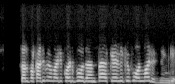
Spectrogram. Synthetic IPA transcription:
sɐlp̬ɐkɐɽimemaːɽikɔɽboːd̪ɐɐnt̪ɐkeːɭikːepʰoːnmaːɽid̪niŋɡe

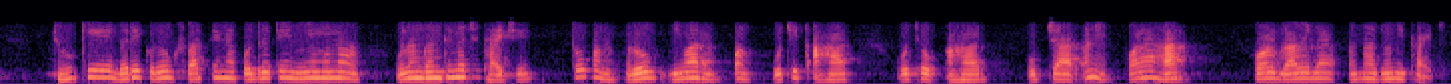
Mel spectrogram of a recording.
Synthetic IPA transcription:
d͡ʒoked̪əɾekɾoɡsʋast̪ʰjənakud̪ɾət̪inijəmona | uləŋɡənt̪ʰinəd͡ʒt̪ʰajt͡ʃʰe | t̪opəɳɾoɡniʋaɾəɳpəɳ | ut͡ʃit̪a̰ɦaɾ | ot͡ʃʰokaɦaɾ | up̚t͡ʃaɾə̰nefəɭaɦaɾ | fəɭɡaʋelaənad͡ʒonit̪ʰa̰jt͡ʃʰe̥

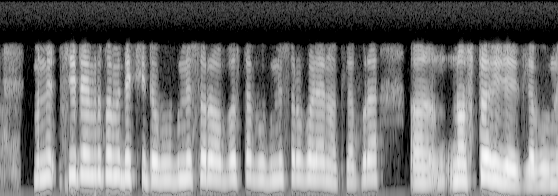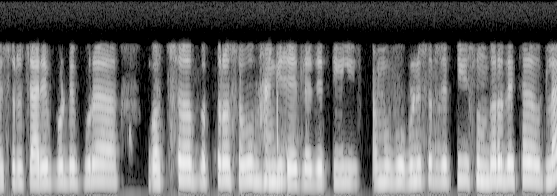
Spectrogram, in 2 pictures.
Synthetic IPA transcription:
manesiʈajmɾet̪ɔmed̪ekʰit̪ʰɔbʱubnesɔɾɔːbɔst̪ʰabʱubnesɔɾubʱɔɭjanɔt̪ʰilapuɾa | nɔsʈɔɦojd͡ʒajt̪ʰilabʱubnesɔɾɔt͡ʃaɾep̬oʈepuɾa | ɡɔt͡ʃʰɔpɔt̪ɾɔsɔbubʱaŋɡid͡ʒajt̪ʰilad͡ʒet̪iiamɔbʱubʱnesɔɾɔd͡ʒet̪ikisund̪ɔɾɔd̪ekʰad͡ʒawt̪ʰila

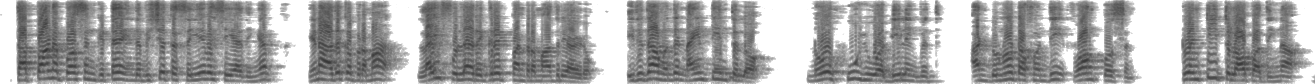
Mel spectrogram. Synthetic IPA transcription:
t̪ɐpːaːnɐpɐɾsɐnkɪʈːɐɪnd̪ɐʋɪʂɐjɐt̪ːɐsɛjːɐʋeːsɛjːaːðiːŋɡɐ | eːnːaːɐðɯkːɐp̬ːɯɾɐmaː | lɐɪfɪlːaɾɪɡɾɛʈ̚pɐɳːɾɐmaːðɪɾiaːjɪɽʊ̃ | ɪðɯt̪ãːʋɐnd̪ɯnɐɪɳʈiːnt̪lɔː | noːhuːjuːaːɾɖiːlɪ̃ŋɡʋɪd̪ | ɐ̃ɳɖɖʊnoːʈɐfɐ̃nd̪iɾɔːŋɡ̚pɐɾsɐn | ʈʊʋɛɳʈit̪ːlɔːpaːɾt̪iːŋɡɐnːaː

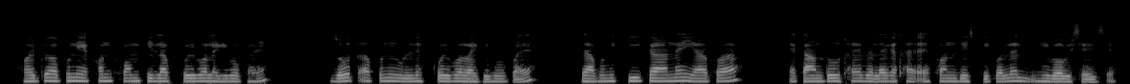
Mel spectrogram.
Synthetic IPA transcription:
hɔjtʊapuniɛkʰɔnpʰɔmpʰilap̚koɹibɔlaɡibɔpaɹɛ | zota̰puniulːekkoɹibɔlaɡibɔpaɹɛ | zɛap̬unikikaɹɔnɛijaɹpɔɹa | ɛkawntʊʊtʰajɛbɛlakatʰaʔɛ̰kʰɔndistikɔlɛnibɔbisaɹisɛ̰

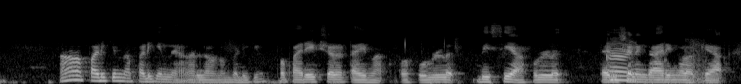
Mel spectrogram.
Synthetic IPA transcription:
aːpɐʈʰikʲːunːɐpɐʈʰikʲːunːɐða̰ːɳɐlːoːɳːompɐʈʰikʲːumɐpːoːpɐɾiːkʂɐɽɐʈɐjma̰ːʔɐpːoːfuɭːɨbisiaːfuɭːɨ | ʈenʂɐnumkaːɾjɐŋːɐɭo̞kːejaː

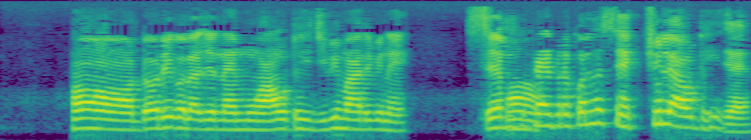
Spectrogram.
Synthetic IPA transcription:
ɦɔ̃ɖɔɾiɡɔlad͡ʒenaɦĩmũawʈɦɦid͡ʒibʱimaɾibinaj̃ | sebʈajbɔɾkɔɾileseɛk̚t͡ʃuəliawʈɦid͡ʒae

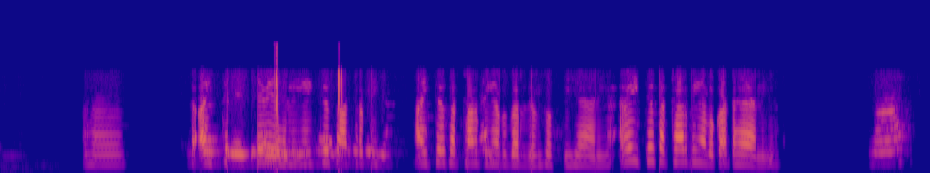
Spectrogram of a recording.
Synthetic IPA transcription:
ɦãː | t̪eʔaɪt̪ʰːeɪt̪ʰːeːʋeːɦniːãːɪt̪ʰːesaʈʰɾəpiã | ɪt̪ʰːeːsəʈʰːãːɾʊpɪːãːt̪õːd̪əɾd͡ʒənsəst̪iːɦɛːnɪjãːʔəeːɪt̪ʰːeːsəʈʰːaːɾəpijãːt̪õːkəʈɦɛːaːniːã̰ː | a

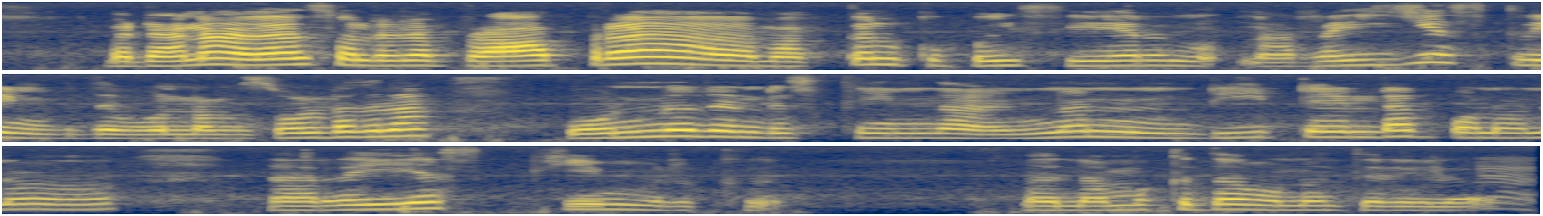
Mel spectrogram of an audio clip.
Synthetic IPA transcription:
bɐʈːaːnaːðaːðsɔlɾɐðlãːpɾaːpɐɾaːmɐkːɐɭɯkːɯpoːjiseːɾɐnʊ̃nɪɾɐjɐskɾiːmðɯnɐmːɐsɔlrɾɐðɯlãːɔnːɯɾɛɳɖɯskɾiːmt̪ãːɛnːaːɖiːʈːeːlʈãːpoːnɯːnaː | nɪɾɐjɐskɾiːmɪɾɯkːɯ | ɐðɯnɐmɐkːɯt̪ãːɔnːɯt̪ɛɾɪjɯlɐ

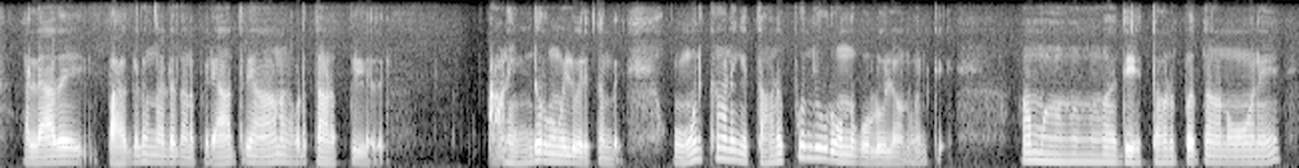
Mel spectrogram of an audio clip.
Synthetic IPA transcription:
ɐlːaːðepɐɡɐlɐmnɐlːɐt̪ɐɳɨpːɨɾaːt̪rijaːɳɨɐʋiɽe̞t̪ɐɳɐpːilːɐ̰ðɨ̰ | aːɳeend̪ɐruːmiloɾut̪ːɐɳɖɨ̰o̞ːnkːaːɳeŋɡilt̪ɐɳupːɨɐɲd͡ʑuːɽɨonːɨkoɭːuʋila̰ːɳo̰ːnkːɨ | ɐmːad̪iɾit̪ɐɳupːɐt̪ːaːɳɨoːne

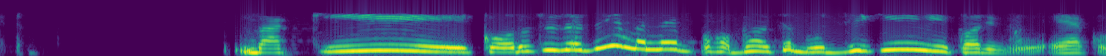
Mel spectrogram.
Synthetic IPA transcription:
bakikɔɾusuzɔd̪imanɛxɔbʱasɔbud͡zʱikikɔɹibɔ̰ɛ̰jakɔ̰

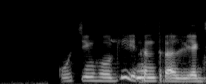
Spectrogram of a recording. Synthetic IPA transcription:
koːt͡ʃiŋɡɦoːɡiːnɐnt̪ɾaːliekz

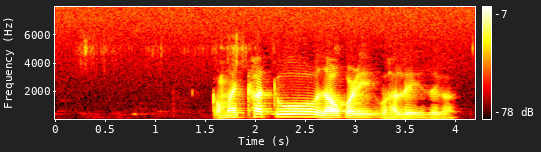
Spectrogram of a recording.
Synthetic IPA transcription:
kamaj̚kʰːatʊzawpaɹibʱalezɛɡa

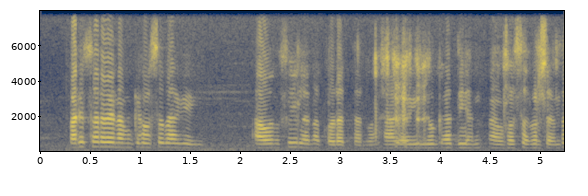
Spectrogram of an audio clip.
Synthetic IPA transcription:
pɐɾisɐɾɐʋeːnɐmɐɡeɦɔsɐd̪aːɡi | aːʋond̪upʰiːlɐnːɐkɔɽɐt̪ːɐlʋɐɦaːɡaːɡijuɡaːd̪ʱijɐnnɐɦɔsɐʋɐɾʂɐɐnt̪ɐ

